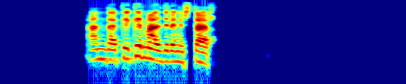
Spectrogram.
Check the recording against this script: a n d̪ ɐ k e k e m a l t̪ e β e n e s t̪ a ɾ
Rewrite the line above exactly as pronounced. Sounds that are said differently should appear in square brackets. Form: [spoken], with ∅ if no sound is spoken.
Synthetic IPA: a n d̪ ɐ k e k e m a l [d̪] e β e [ŋ] e s t̪ a ɾ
